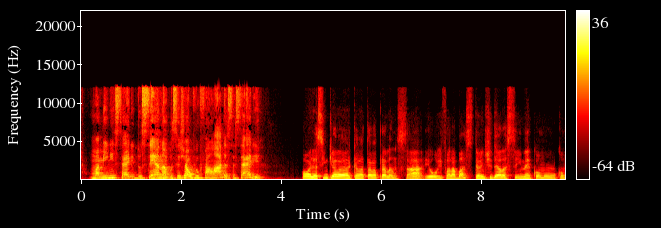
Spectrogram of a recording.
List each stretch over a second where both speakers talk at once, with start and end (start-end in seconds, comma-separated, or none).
none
